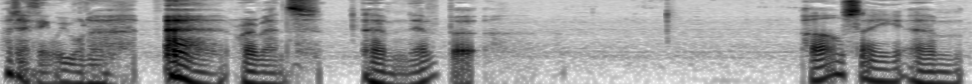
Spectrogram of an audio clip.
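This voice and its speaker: Very deep, creaky, hushed ASMR man. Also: takes it slowly, pauses often, slight background noise. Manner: hushed, relaxed, meandering. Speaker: ASMR gaming host. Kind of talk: soft-spoken ASMR gameplay commentary.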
